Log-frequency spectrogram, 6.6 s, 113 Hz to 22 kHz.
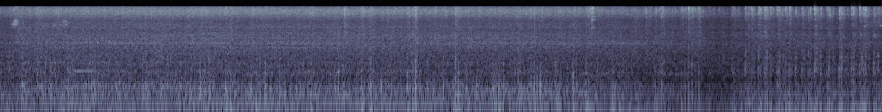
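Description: Ford GT40's V8 engine running hard, heard from inside the cabin; the revs ease off briefly about five seconds in, then build again near the end.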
